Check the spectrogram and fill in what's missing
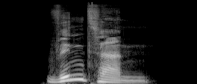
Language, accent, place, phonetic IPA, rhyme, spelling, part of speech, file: German, Germany, Berlin, [ˈvɪnt͡sɐn], -ɪnt͡sɐn, Winzern, noun, De-Winzern.ogg
- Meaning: dative plural of Winzer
